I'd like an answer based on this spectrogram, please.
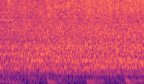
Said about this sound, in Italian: salutiamo tutti i ragazzi di Radio Experience, come sempre gli dedichiamo un applauso.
